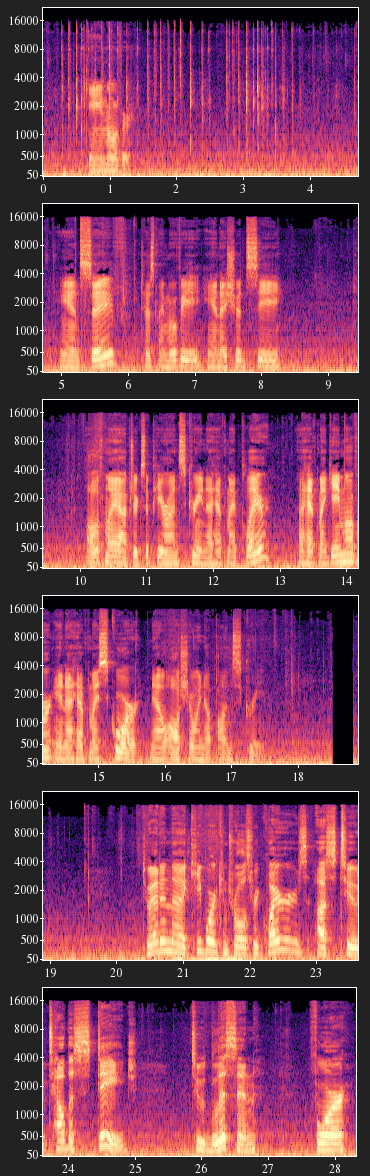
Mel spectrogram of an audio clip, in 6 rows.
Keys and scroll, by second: 0.0-4.2 typing, 5.1 super+s.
